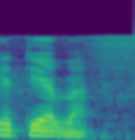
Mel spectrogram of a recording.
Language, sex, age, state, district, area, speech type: Assamese, female, 60+, Assam, Dhemaji, rural, spontaneous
